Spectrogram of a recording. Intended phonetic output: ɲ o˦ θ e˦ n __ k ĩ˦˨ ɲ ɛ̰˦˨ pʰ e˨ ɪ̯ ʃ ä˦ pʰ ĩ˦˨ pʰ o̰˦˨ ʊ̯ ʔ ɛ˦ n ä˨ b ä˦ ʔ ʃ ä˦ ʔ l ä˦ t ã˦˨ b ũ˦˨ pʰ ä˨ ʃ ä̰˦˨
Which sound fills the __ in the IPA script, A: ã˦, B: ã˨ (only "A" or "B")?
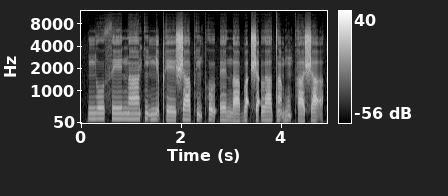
A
